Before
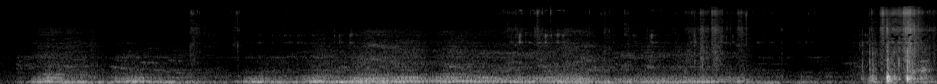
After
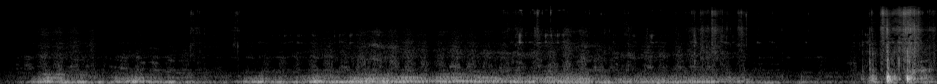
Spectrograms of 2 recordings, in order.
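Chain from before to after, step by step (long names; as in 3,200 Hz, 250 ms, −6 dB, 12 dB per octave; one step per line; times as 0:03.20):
rotating-speaker cabinet horn 6.3 Hz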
